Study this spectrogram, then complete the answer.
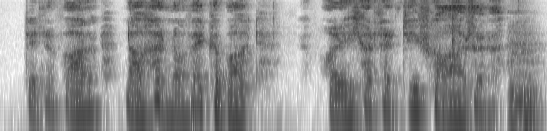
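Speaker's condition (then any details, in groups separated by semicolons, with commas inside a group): Parkinson's disease; could not speak properly during earlier sudden spinning vertigo episode, caller noticed voice, ambulance called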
